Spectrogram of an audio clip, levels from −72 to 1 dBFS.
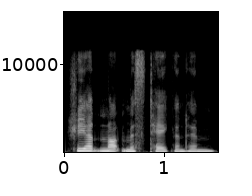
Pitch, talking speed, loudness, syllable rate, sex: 205 Hz, 195 wpm, -18 LUFS, 4.8 syllables/s, female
